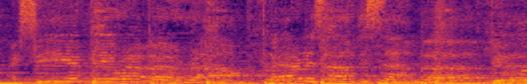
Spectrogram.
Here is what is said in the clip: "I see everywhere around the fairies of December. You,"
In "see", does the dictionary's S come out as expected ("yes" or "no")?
yes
